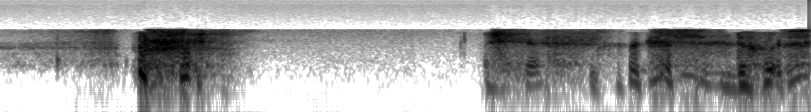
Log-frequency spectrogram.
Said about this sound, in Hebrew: עדיין משתעל כפי שאתה שומע.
